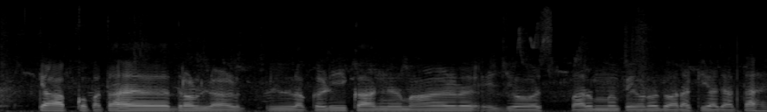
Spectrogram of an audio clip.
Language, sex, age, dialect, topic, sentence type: Hindi, male, 18-24, Awadhi Bundeli, agriculture, statement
